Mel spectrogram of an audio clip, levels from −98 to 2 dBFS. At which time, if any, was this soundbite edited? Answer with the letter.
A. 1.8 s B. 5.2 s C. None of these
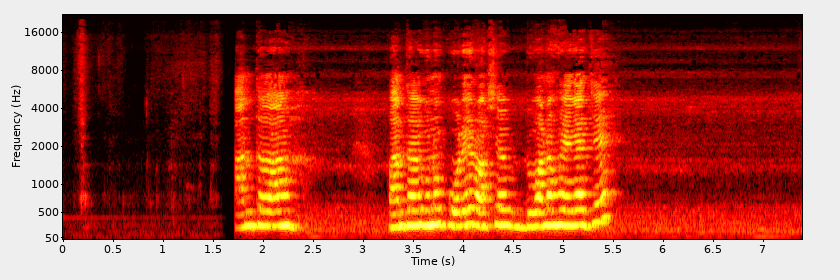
A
